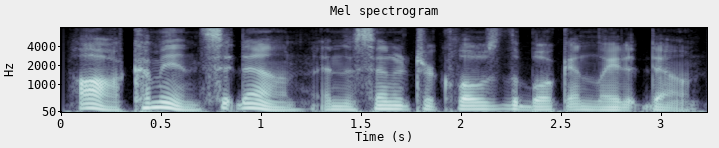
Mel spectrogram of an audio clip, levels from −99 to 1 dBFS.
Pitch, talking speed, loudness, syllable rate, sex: 115 Hz, 280 wpm, -18 LUFS, 6.2 syllables/s, male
